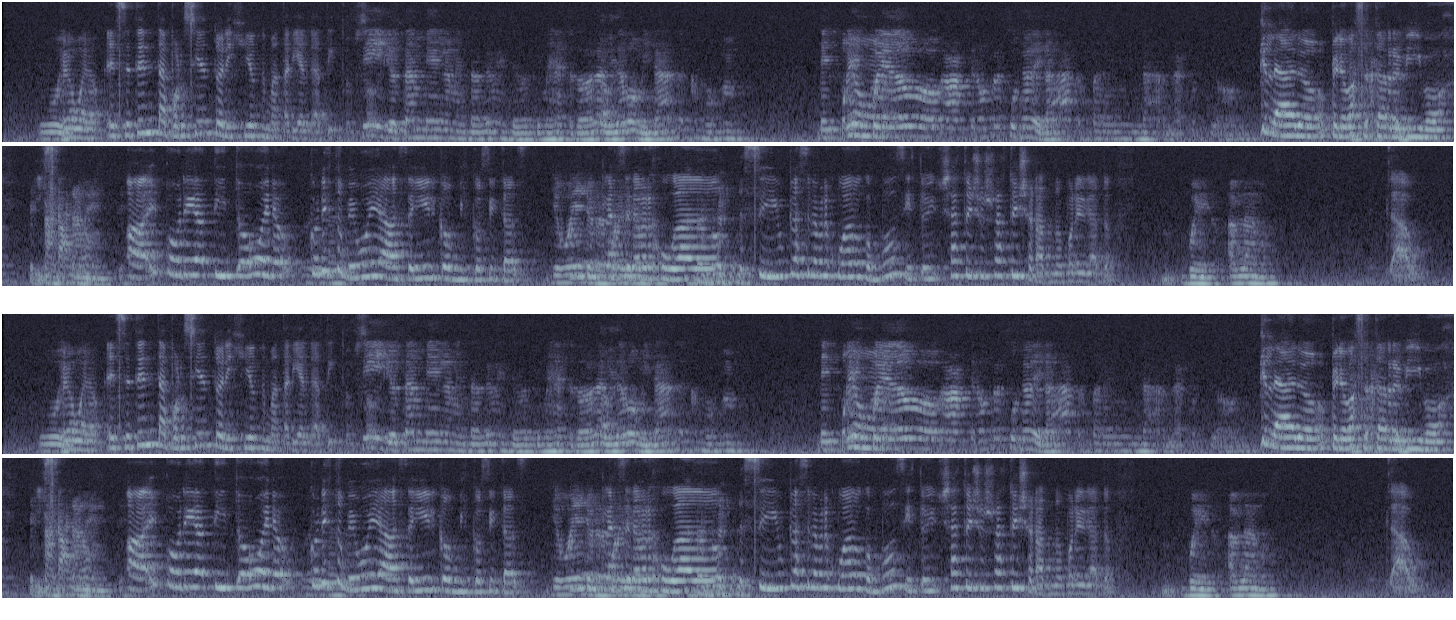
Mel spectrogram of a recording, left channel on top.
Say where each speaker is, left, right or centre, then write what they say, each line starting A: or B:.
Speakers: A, on the left (about 90°); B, on the right (about 20°).
A: Uy.
B: Pero bueno, el 70% eligió que mataría al gatito,
A: Sí,
B: es obvio.
A: yo también, lamentablemente, porque imagínate toda la
B: Ay,
A: vida vomitando, es como, mm. Después
B: no,
A: puedo
B: no.
A: hacer un refugio de gatos para enmendar la cuestión y eso.
B: Claro,
A: <laughs>
B: pero
A: Exacto,
B: vas a estar vivo
A: exactamente.
B: y sano. Ay, pobre gatito. Bueno,
A: Pobre
B: con esto
A: gato.
B: me voy a seguir con mis cositas.
A: Yo voy
B: Un
A: a llorar
B: placer
A: por el gato.
B: haber jugado.
A: <laughs>
B: Sí, un placer haber jugado con vos y estoy, ya estoy, yo ya estoy llorando por el gato.
A: Bueno, hablamos.
B: Chao.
